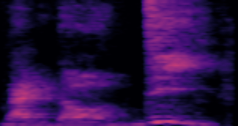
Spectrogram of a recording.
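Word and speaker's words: بغدادی: Another way to look at it is when it's Nesbat, it's as if there's a tashdid on the final E. Baghdadi. Because in Arabic it could be Baghdadiyu.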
